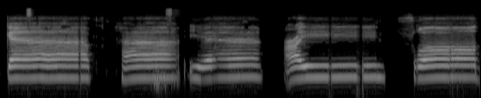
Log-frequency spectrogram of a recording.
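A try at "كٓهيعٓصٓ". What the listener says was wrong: কেমন যেন ছাড়া ছাড়া হয়েছে সবগুলো, মনে হচ্ছে আলাদা আলাদা ওয়ার্ড। আর হয়েছে আইনের মধ্যে গুণনা হয় নাই। আহ এটা একটা শব্দ তো, মানে আহ একটা হরফ বলার পরে থামা যাবে না, মানে কতক্ষণ চুপ করে থাকলে মনে হয় যে আলাদা আলাদা। আর আই টান দেওয়ার পরে তো গুণনা হবে।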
